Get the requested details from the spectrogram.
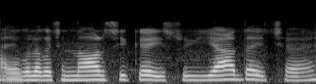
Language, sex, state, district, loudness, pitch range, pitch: Maithili, female, Bihar, Begusarai, -15 LUFS, 195-210 Hz, 205 Hz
